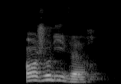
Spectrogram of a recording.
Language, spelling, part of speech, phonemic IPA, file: French, enjoliveur, noun, /ɑ̃.ʒɔ.li.vœʁ/, LL-Q150 (fra)-enjoliveur.wav
- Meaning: hubcap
